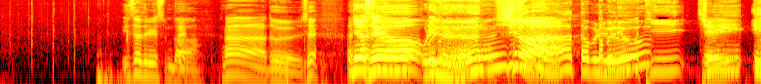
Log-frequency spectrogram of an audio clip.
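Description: Young men sing together into microphones.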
